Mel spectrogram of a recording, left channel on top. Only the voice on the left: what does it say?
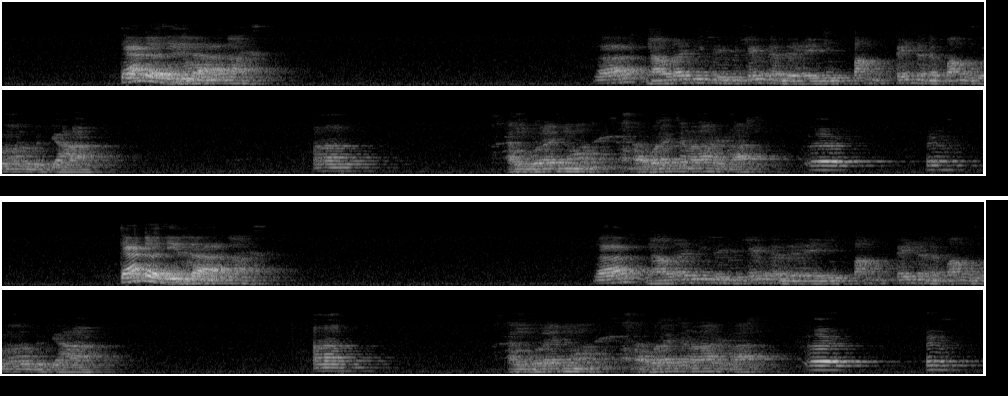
ஒன்னு ஒண்ணுதா
நவ தாடி இந்த இது கைத்தாண்ட இது பாம்பு கைத்தாண்ட பாம்பு போல வரு பத்தியா
அது போல அடி நீ அது போலயட்ச்சா நல்லா இருக்கோல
